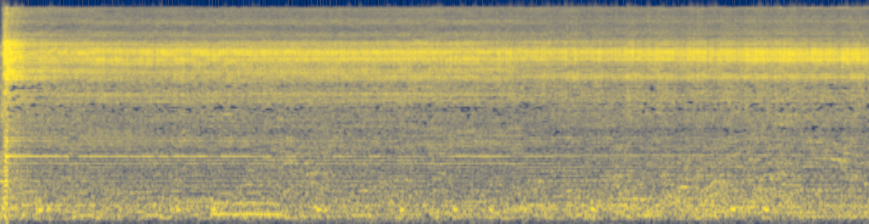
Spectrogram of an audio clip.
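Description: Coil tattoo machine buzzing steadily as the needle works into skin. It cuts in suddenly at the start and holds an even, high buzz.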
